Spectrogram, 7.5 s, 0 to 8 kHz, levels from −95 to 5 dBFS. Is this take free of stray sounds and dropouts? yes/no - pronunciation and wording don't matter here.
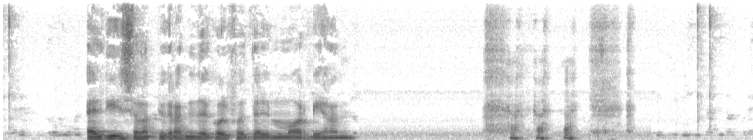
no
